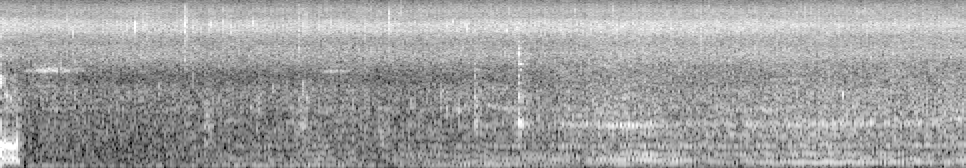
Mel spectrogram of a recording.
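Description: Hot oil sizzles and crackles steadily as food fries.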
